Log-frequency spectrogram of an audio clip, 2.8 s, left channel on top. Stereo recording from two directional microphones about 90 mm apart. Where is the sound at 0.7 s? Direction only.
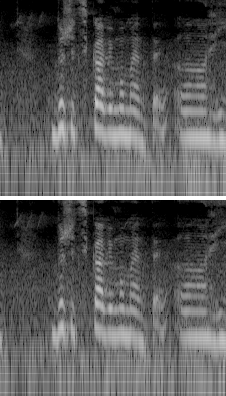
40° left (ahead or behind).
